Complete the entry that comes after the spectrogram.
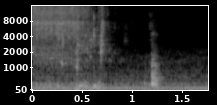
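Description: Tap water runs steadily into a sink while knives of carbon and stainless steel are rinsed, with quiet clinks and splashes near the faucet.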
